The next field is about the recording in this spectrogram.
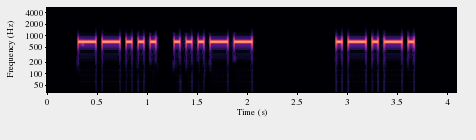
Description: Morse code, heard as a keyed tone, about 20 wpm, 700 Hz. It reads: 73 <AR>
